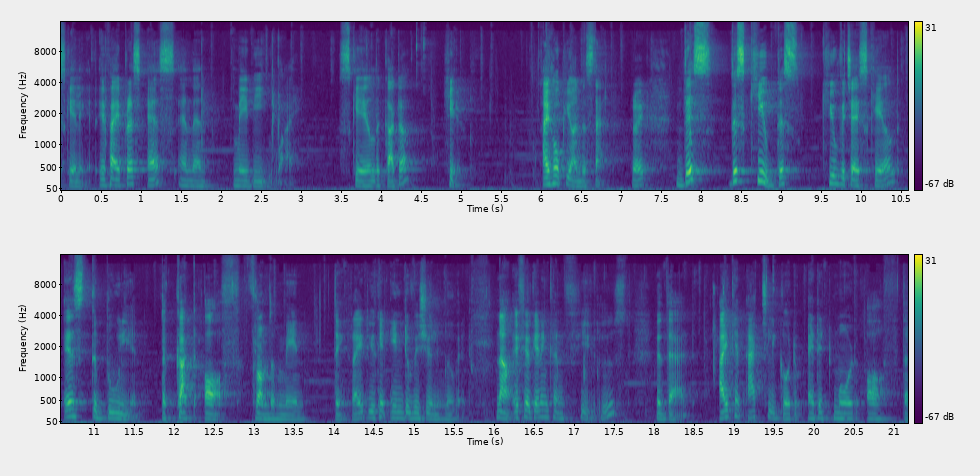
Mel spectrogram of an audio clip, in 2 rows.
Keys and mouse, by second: 0.5 s, 5.1-5.5 middle drag, 15.4 middle click, 17.2 middle click, 18.7 Tab.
